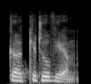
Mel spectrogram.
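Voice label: "kurchatovium", Indian English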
